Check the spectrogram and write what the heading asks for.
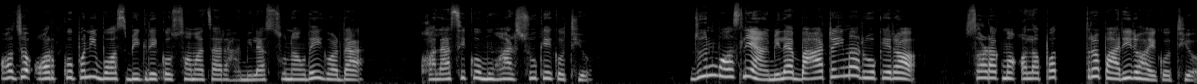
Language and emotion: Nepali, sad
